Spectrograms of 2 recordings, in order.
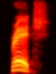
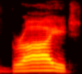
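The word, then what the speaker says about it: bridge: هنا الاي تتنطق شورت ساوند، فتبقى بريدج، فاج، مش برايج نو.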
